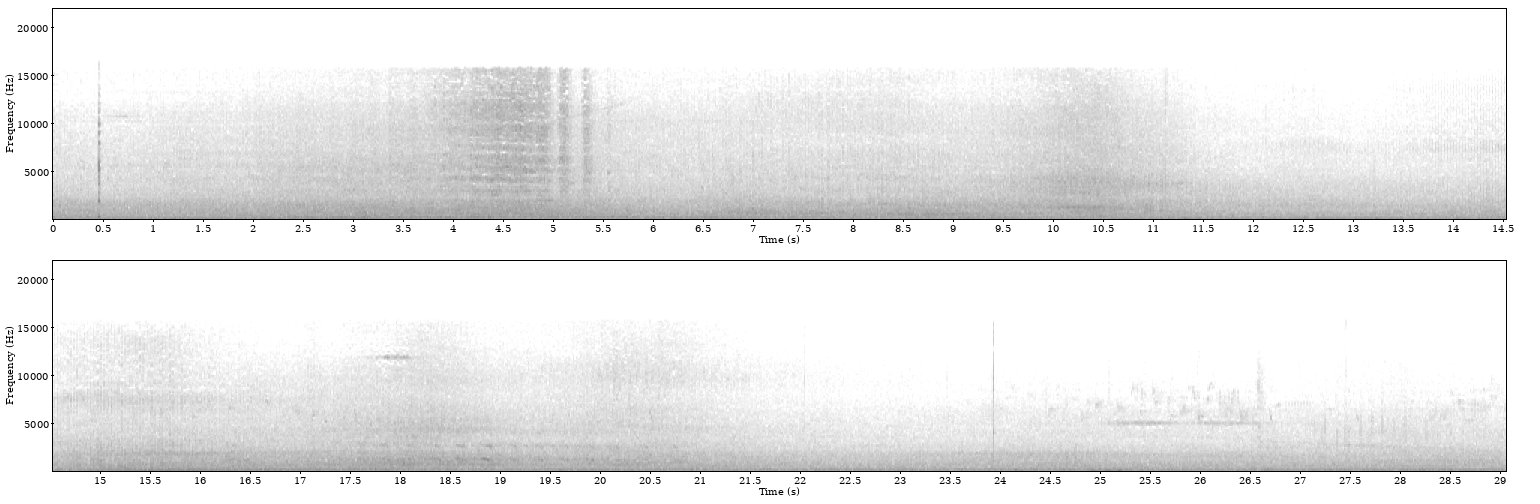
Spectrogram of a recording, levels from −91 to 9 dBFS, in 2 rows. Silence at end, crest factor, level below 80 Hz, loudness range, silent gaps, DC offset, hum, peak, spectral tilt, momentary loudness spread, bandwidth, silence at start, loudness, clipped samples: 0 s; 20 dB; -54 dBFS; 7 LU; none; under 0.1%; none; -30 dBFS; -4 dB/octave; 7 LU; 16 kHz; 0 s; -51 LUFS; under 0.1%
